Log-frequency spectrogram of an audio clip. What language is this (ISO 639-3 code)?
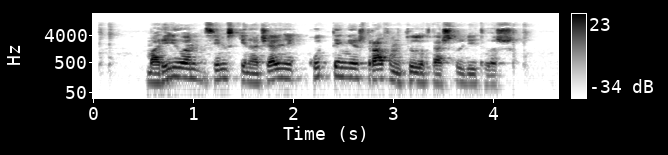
chm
